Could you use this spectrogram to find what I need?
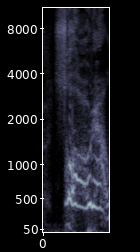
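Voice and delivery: all-out furious screaming, very high pitched. Recounting a car blowing through a sidewalk, acting out an angry scream at the driver. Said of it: "Like I'm screaming at this guy".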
